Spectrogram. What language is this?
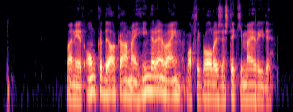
Western Frisian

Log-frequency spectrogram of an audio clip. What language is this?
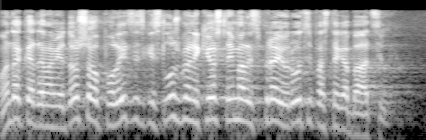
Croatian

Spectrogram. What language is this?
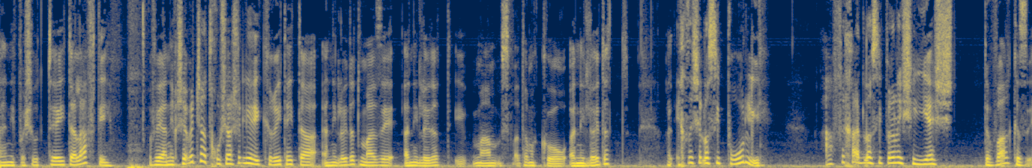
Hebrew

